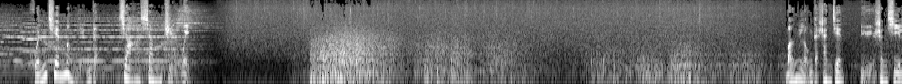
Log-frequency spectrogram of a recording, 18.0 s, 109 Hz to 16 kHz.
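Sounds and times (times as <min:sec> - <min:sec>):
steady rain: 0:04.4 - 0:18.0
thunder clap and rumble: 0:06.2 - 0:10.8, 0:11.6 - 0:15.7.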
